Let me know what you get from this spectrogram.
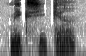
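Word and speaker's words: Mexique: the mexic and then remember this Q it's only mexic okay Brazil Brazil okay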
